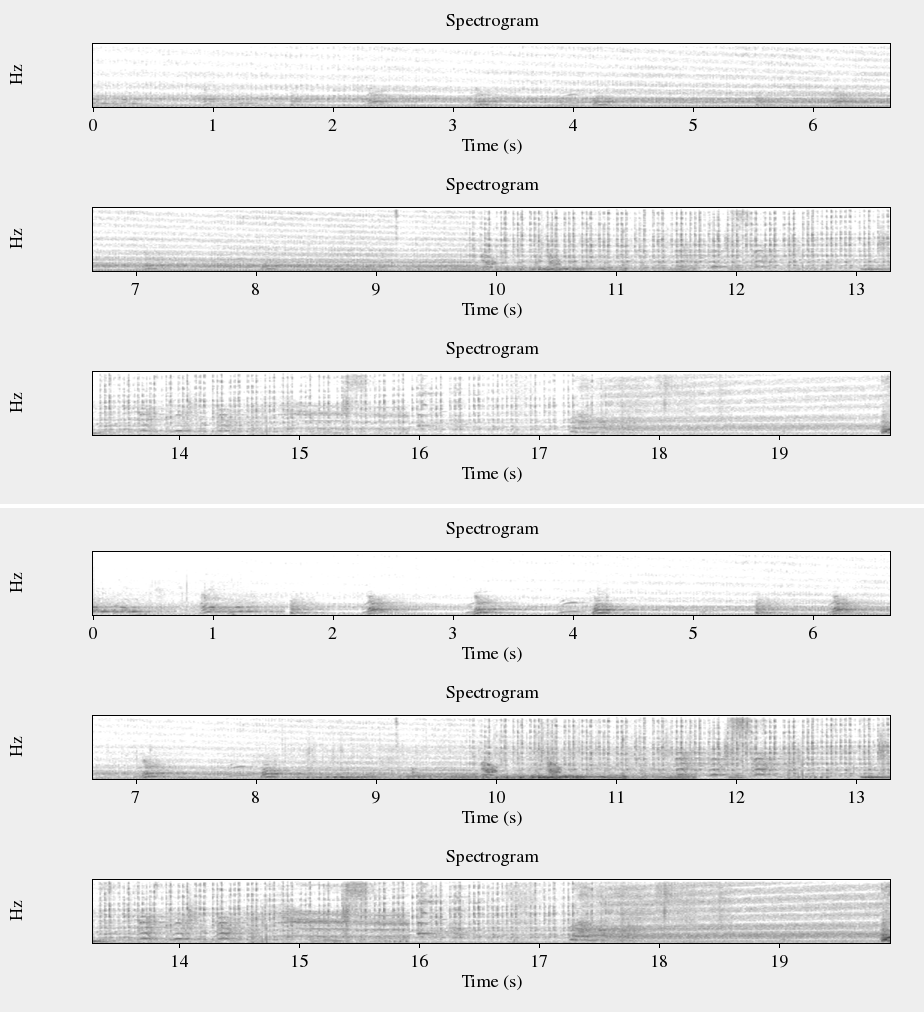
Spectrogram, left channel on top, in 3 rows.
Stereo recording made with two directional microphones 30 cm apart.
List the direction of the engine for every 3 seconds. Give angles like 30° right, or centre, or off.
60° left, 50° left, 30° left, 10° left, 20° right, 40° right, 50° right.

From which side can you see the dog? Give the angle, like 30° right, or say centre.
60° right.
